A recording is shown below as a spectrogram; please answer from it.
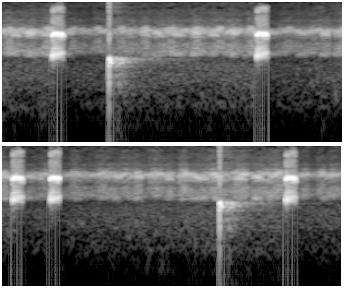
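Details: Kawamura's rice frog in the wild giving brief, rasping croaks singly and in a quick pair, spaced one to three seconds apart, with two sharp clicks and a constant high-pitched chorus behind.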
